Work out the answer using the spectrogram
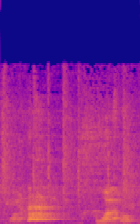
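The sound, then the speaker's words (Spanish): A dog barks twice, each bark loud and drawn-out with a voiced, harmonic tone, separated by a short pause. “claro que sí, ladra, hija.”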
